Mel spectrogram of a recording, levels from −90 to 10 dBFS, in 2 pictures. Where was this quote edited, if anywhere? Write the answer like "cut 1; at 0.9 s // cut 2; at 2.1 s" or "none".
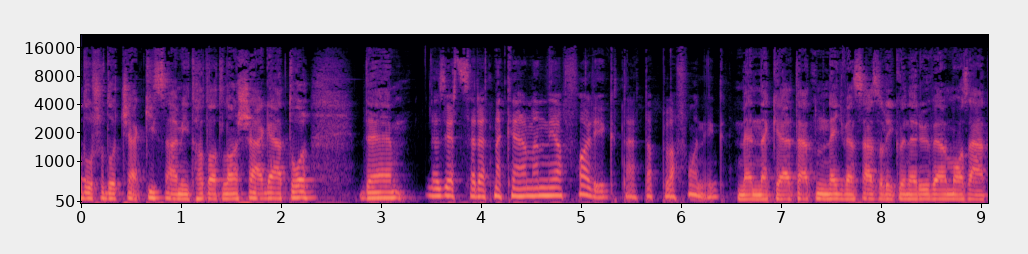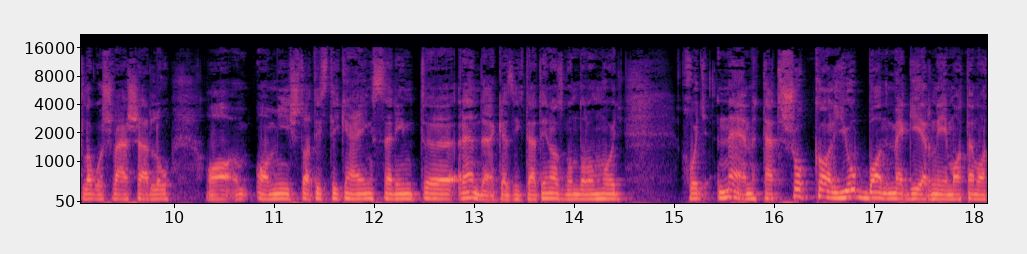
cut 1; at 6.5 s

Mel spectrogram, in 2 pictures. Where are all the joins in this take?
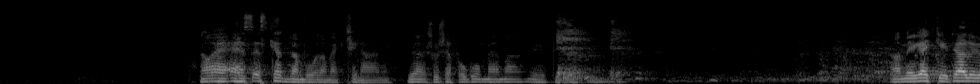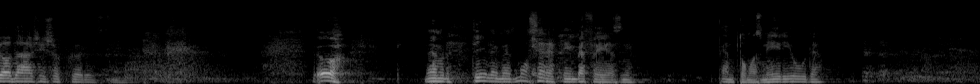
cut 1; at 4.0 s

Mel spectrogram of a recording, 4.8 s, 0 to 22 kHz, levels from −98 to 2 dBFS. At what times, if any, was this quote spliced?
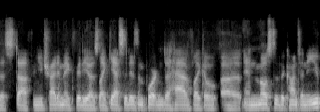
cut 1; at 3.6 s

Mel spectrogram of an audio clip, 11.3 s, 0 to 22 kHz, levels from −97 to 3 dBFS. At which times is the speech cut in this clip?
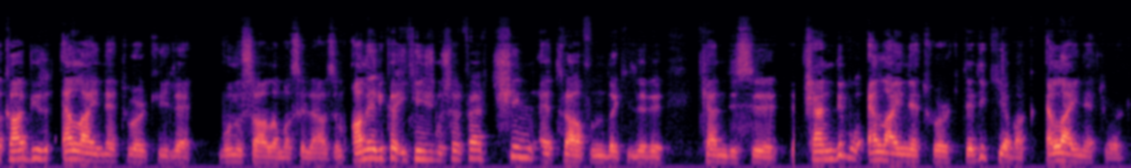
cut 1; at 4.4 s // cut 2; at 7.9 s

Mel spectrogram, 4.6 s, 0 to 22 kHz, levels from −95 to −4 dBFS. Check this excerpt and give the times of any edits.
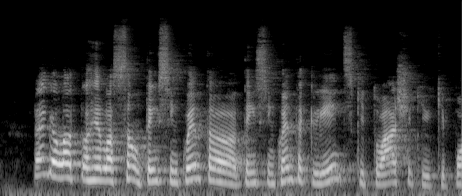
none

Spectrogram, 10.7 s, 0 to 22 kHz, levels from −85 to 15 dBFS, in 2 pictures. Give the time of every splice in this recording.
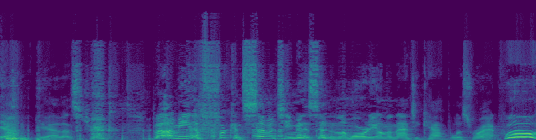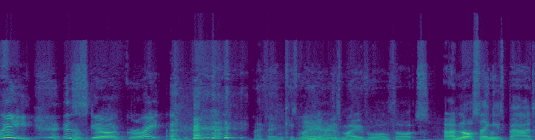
cut 1; at 7.8 s

